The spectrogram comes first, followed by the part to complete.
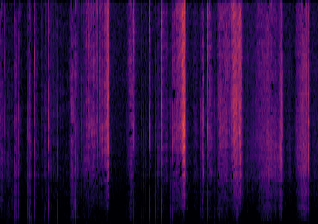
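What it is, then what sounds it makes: Concrete block wall. Fingernails and fingertips quickly scratch and tap the rough face of a grey concrete cinder block wall with mortar joints, outdoors. Dry, bright scraping bursts alternate with short, sharp taps that stop dead with almost no ring. The sound is quiet, high and hissy, with no low end.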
